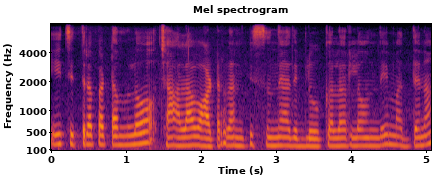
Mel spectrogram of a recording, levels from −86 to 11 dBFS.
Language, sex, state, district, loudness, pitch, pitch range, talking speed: Telugu, female, Andhra Pradesh, Visakhapatnam, -18 LUFS, 195 Hz, 185-215 Hz, 165 wpm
